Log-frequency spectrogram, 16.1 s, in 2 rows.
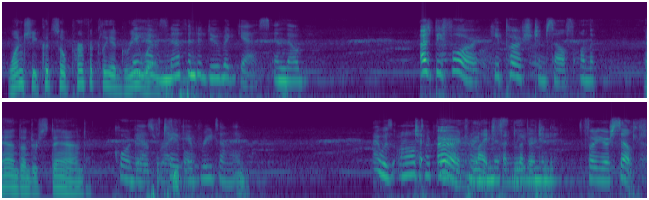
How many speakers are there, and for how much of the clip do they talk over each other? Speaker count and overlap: three, about 22%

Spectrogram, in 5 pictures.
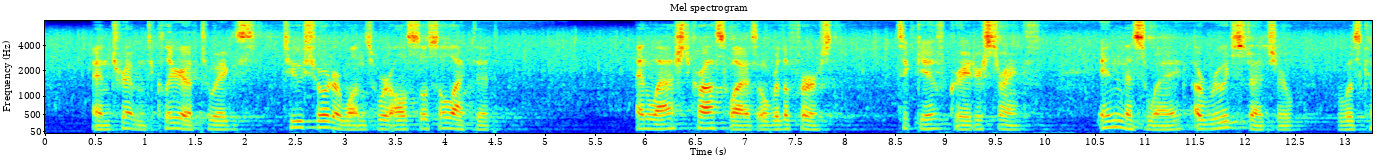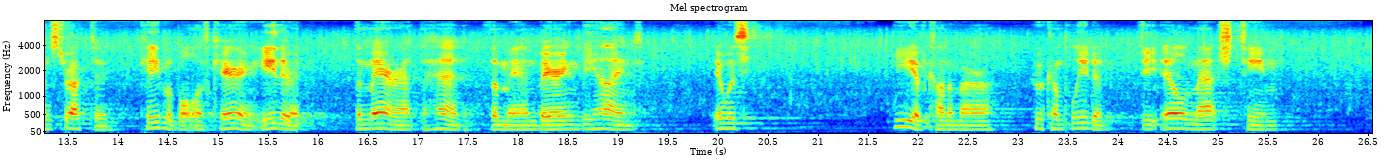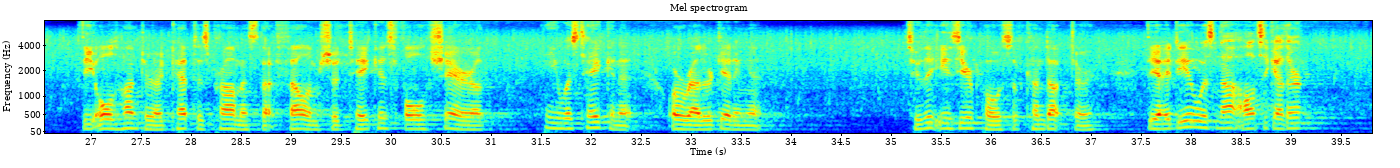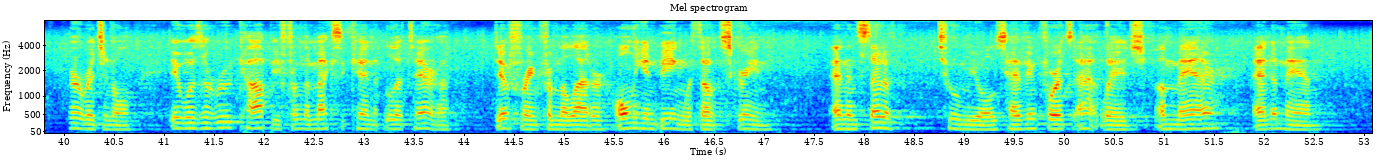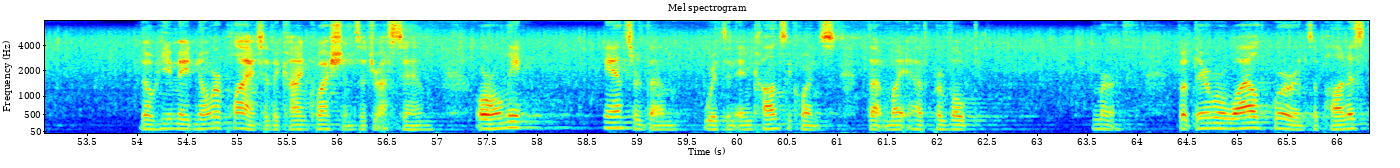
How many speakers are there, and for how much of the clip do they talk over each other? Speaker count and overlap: one, no overlap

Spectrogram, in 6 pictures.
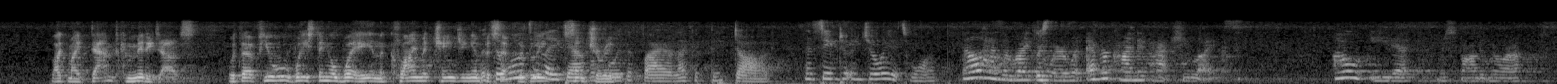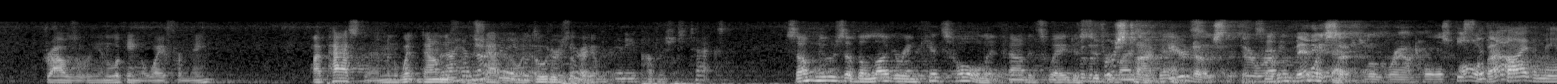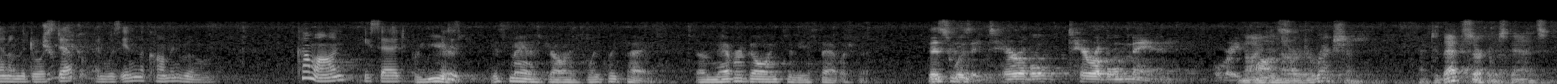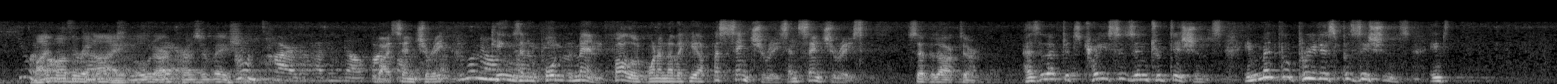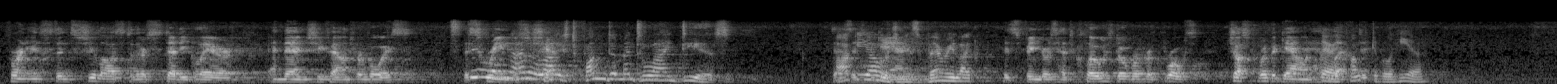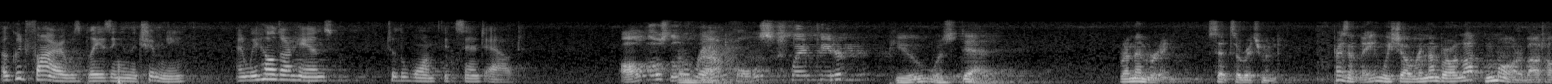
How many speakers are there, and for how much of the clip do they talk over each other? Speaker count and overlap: ten, about 23%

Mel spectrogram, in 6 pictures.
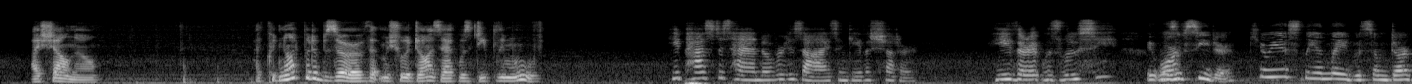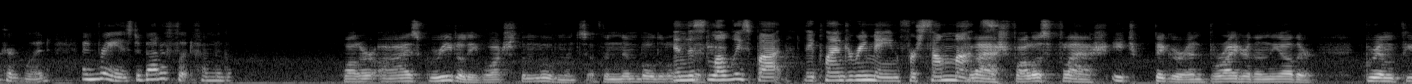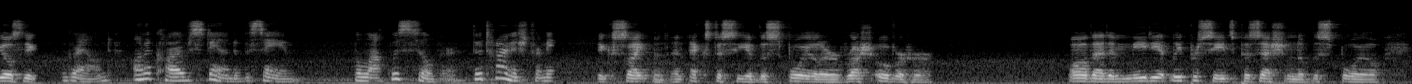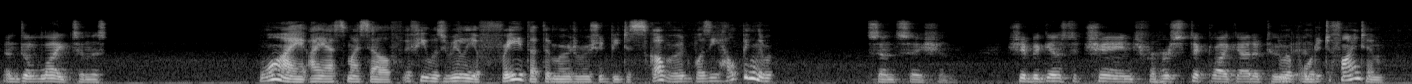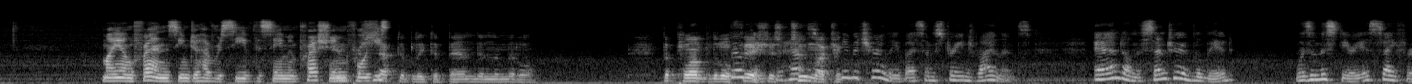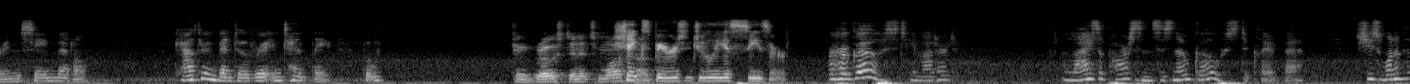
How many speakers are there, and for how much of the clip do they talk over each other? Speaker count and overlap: five, about 5%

